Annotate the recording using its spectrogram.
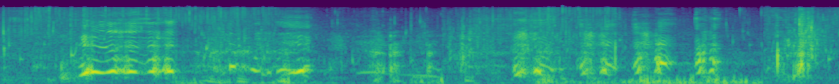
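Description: Pool water splashing, with a young girl's short wordless vocal sounds about half a second in, around a second and a half, and again near three seconds.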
